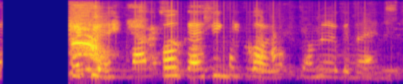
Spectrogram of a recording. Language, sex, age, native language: Icelandic, female, 13, Icelandic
